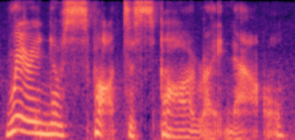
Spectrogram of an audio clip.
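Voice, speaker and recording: A woman's voice: medium pitch, very animated, takes it slowly, breathy edge, exaggerated voice. Woman playing a sly, smug little alien tyrant. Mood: smug, coaxing. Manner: condescending, teasing.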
